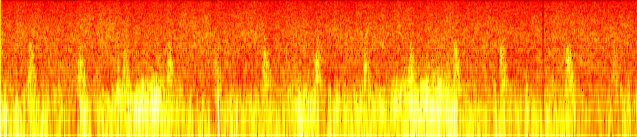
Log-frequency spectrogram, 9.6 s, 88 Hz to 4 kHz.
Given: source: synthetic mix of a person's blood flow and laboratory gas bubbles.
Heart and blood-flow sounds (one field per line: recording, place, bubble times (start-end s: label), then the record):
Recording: Doppler ultrasound of blood flow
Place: subclavian vein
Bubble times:
no bubbles
From the record:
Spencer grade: 0 (complete lack of bubble signals)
